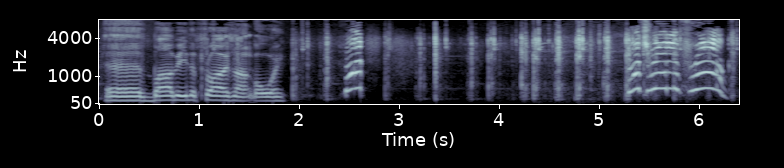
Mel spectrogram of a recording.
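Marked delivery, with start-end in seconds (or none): 1.9-6.3 high, startled question about the toy; alarmed surprise. Real, not acted. Frog toy suddenly stopped.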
